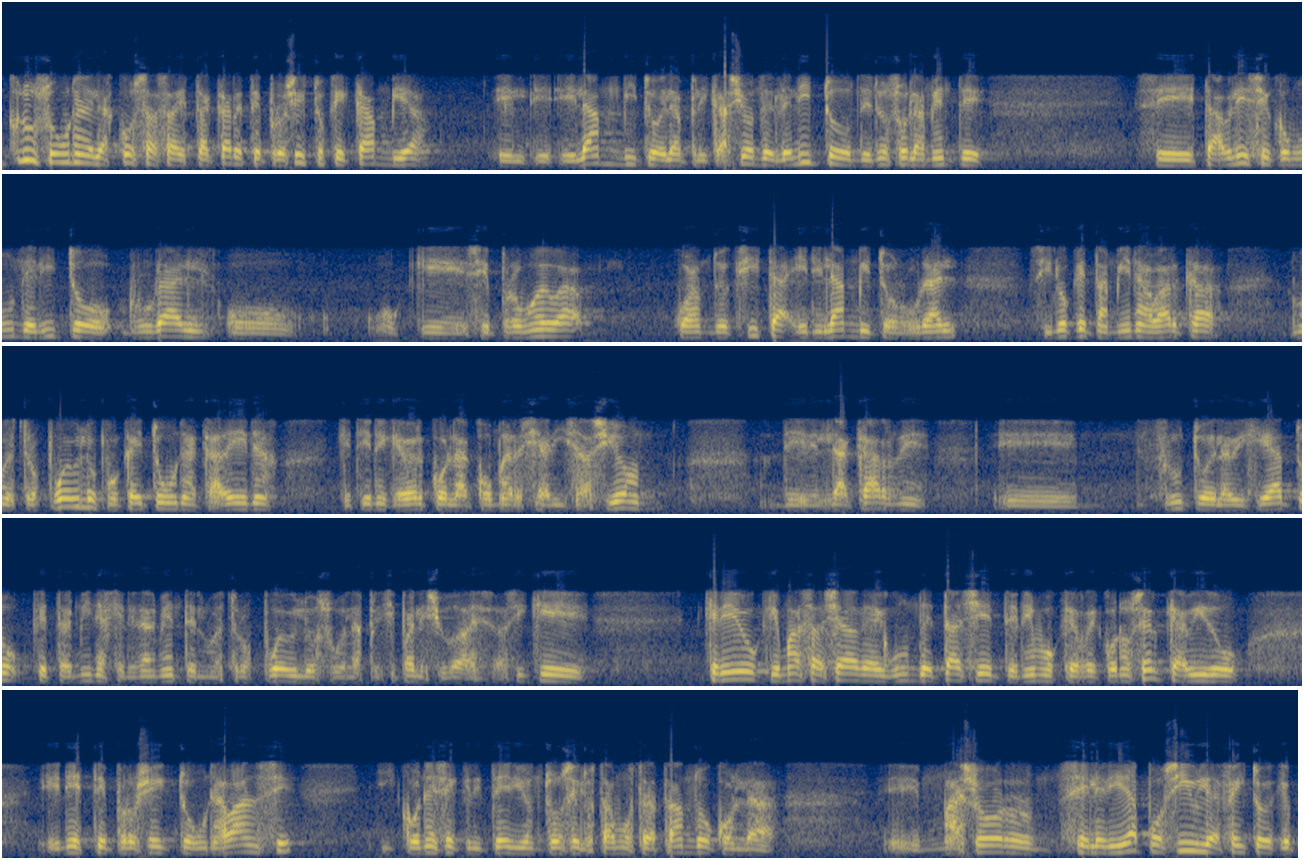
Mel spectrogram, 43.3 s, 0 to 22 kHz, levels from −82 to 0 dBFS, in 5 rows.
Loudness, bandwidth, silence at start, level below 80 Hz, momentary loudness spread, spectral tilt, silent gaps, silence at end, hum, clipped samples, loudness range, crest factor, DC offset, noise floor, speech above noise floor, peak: -18 LUFS; 6.2 kHz; 0.05 s; -68 dBFS; 14 LU; -6.5 dB/octave; none; 0.05 s; none; under 0.1%; 4 LU; 18 dB; under 0.1%; -49 dBFS; 31 dB; 0 dBFS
